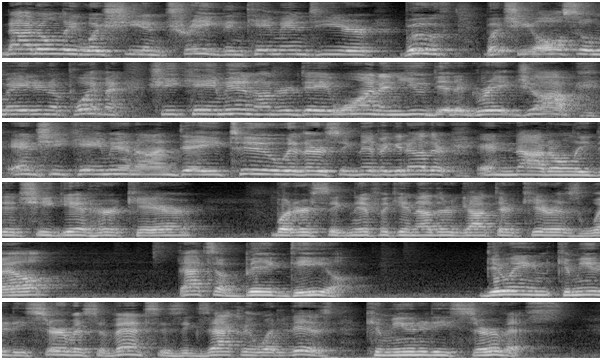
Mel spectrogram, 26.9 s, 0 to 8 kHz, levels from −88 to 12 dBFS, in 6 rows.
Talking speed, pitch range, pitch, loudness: 160 wpm, 165-205 Hz, 185 Hz, -14 LUFS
